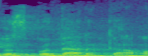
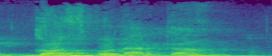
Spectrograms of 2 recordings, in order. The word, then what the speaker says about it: gospodarka: On musi prędzej czy później postawić akcent fałszywie na pierwszej sylabie wyrazu, czyli pójdzie pod prąd języka ojczystego. On nigdy nie powie gospodarka, on powie gospodarka,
